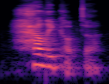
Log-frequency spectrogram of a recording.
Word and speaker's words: helicopter: Next one is helicopter, helicopter, helicopter. So this is stressed, and then this is just lightly stressed, isn't it?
